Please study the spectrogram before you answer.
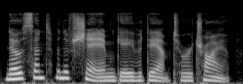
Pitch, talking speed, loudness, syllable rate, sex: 205 Hz, 245 wpm, -18 LUFS, 5.8 syllables/s, female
